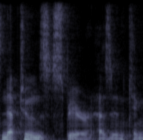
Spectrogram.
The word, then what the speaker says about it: Neptune's Spear: is commonly mispronounced it's neptune's spear as in king neptune's spear natural state people say neptune spear but that's you know it's the two s's in a row yeah what do you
